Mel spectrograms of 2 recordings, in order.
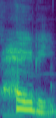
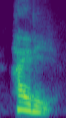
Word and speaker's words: Heidi: Because in Spanish it's pronounced Haiti. Haiti. But I mean, gotcha. In English. Oh yes, it's like oh my gosh, it's Heidi.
